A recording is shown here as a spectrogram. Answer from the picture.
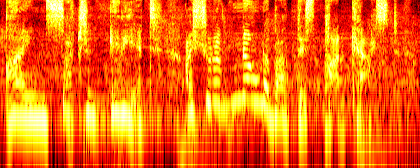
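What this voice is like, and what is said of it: Exaggerated dramatic reading voice. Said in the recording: “in my most dramatic voice”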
